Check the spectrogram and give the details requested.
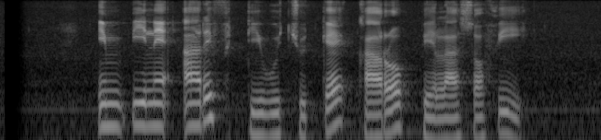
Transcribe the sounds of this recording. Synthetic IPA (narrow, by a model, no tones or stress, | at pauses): ʔimpineaɾɪfd̪̥i̤wud̥ʒ̥ṳt̪̚kekaɾob̥elasofi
